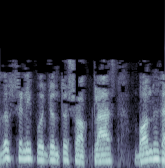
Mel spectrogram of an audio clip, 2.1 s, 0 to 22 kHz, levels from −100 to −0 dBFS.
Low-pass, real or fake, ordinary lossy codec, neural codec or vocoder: 7.2 kHz; real; MP3, 24 kbps; none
